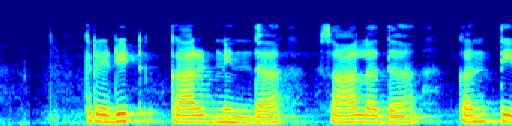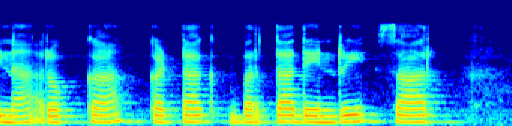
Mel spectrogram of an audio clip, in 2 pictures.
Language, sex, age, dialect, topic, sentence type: Kannada, female, 31-35, Dharwad Kannada, banking, question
